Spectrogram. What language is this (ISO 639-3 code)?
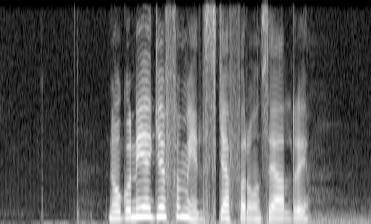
swe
